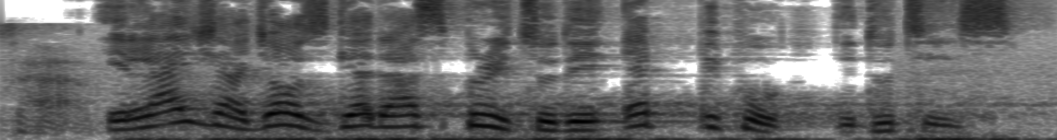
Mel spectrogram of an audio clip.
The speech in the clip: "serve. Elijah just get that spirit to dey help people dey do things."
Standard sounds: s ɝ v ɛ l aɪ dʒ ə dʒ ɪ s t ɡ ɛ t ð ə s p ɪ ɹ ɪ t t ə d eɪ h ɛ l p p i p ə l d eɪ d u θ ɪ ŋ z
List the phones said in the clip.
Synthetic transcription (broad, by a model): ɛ l aɪ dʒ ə dʒ ɪ s t ɡ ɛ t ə s p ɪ ɹ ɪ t t ə d eɪ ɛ p p i p ə l d eɪ d u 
